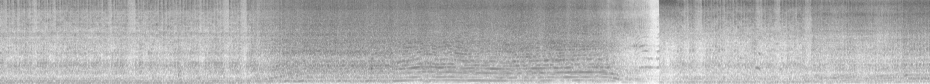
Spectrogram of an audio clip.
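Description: A drag racing engine idles with a loud, rough rumble.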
